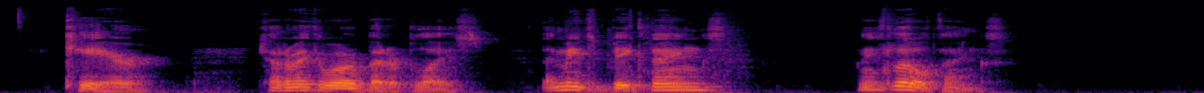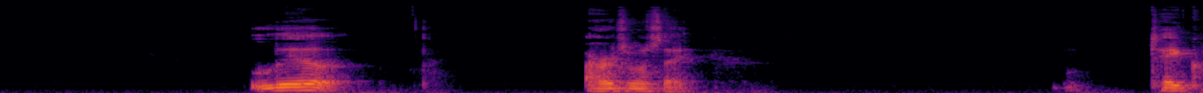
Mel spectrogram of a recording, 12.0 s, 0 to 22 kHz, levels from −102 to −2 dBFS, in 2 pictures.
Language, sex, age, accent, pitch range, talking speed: English, male, 40-59, American, 85-115 Hz, 110 wpm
